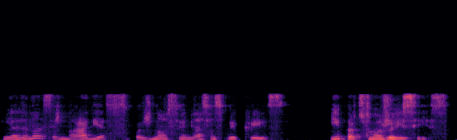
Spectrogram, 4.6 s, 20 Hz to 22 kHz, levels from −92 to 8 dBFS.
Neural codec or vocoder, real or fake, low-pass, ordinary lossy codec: codec, 24 kHz, 3 kbps, HILCodec; fake; 7.2 kHz; MP3, 48 kbps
